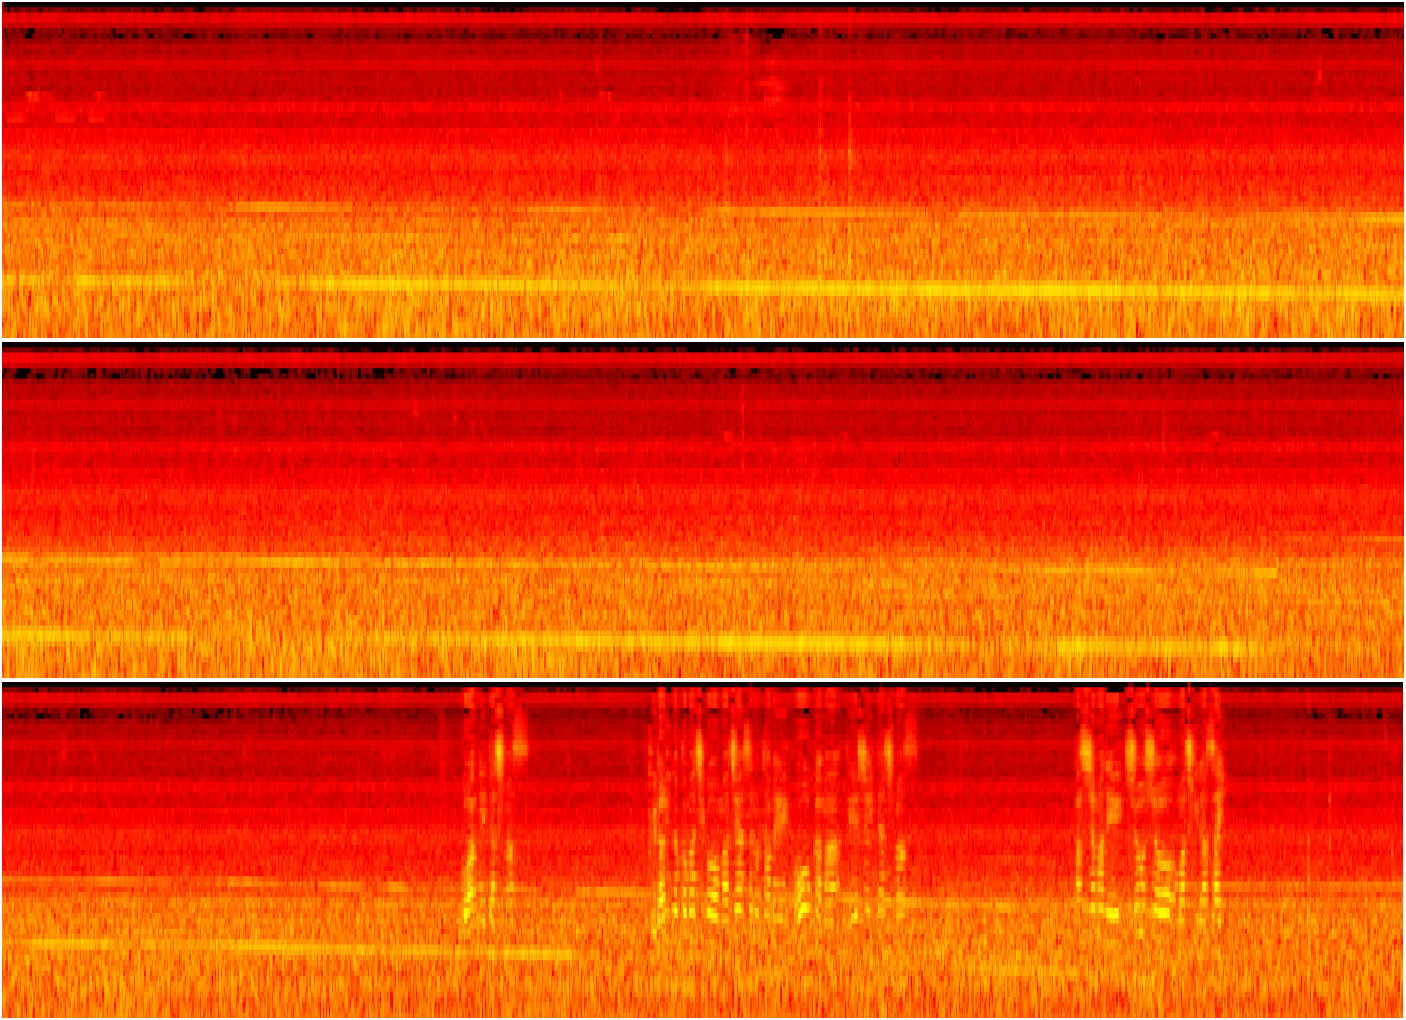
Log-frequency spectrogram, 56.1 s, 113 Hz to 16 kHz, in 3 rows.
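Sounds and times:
train wheels rumbling on rail: 0.0s - 51.9s, 53.8s - 56.0s
low motor hum: 0.0s - 56.0s.

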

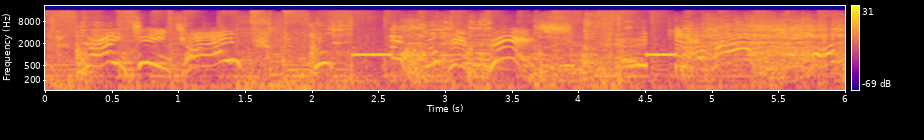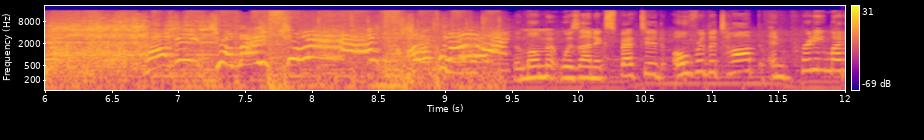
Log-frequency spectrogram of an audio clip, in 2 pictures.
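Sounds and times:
dishes crashing and shattering: 2.6s - 7.8s
women shouting: 6.8s - 9.5s.

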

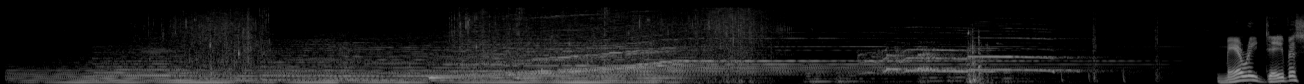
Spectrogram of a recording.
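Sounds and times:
rising swell of music: 0.4s - 9.0s
rooster crowing: 8.4s - 11.0s.

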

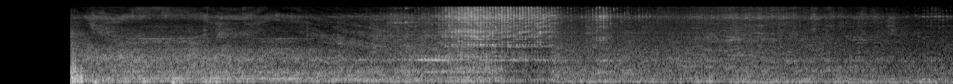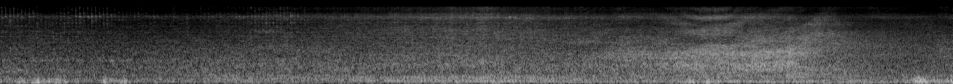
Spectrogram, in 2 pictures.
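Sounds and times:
road traffic rumble: 0.7s - 19.0s.

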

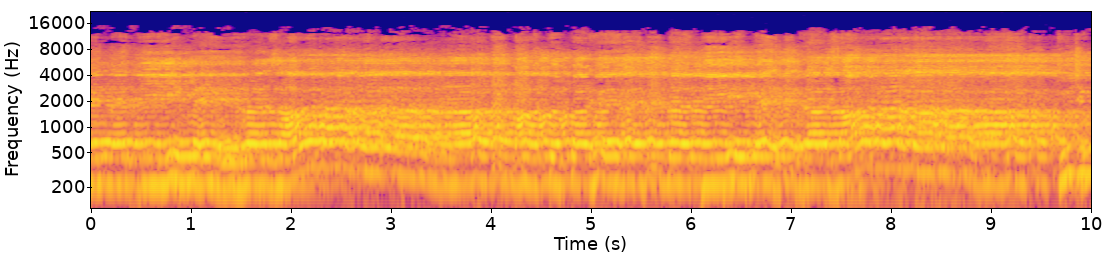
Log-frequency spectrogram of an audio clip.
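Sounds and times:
man singing over public address: 0.0s - 10.0s.

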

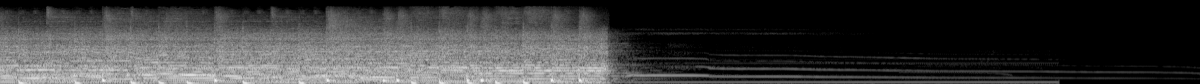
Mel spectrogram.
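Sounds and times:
electric guitar tones bending down: 0.0s - 6.4s
low amplifier hum: 0.0s - 10.6s.

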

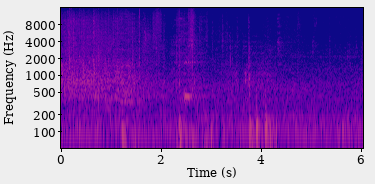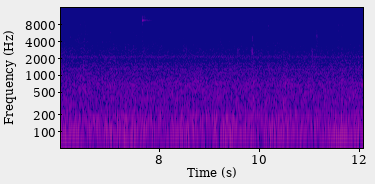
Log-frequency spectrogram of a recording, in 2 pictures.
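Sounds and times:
audience applause: 0.0s - 2.2s.

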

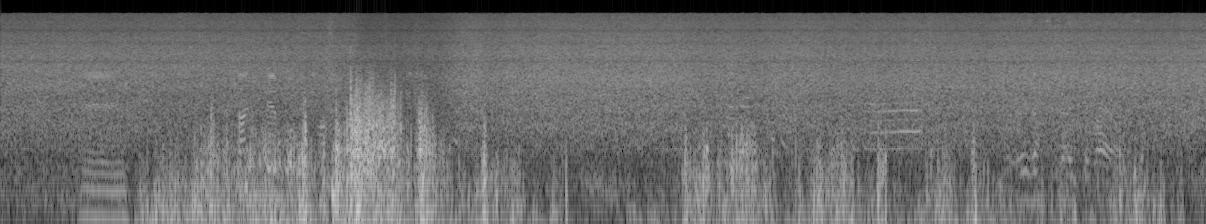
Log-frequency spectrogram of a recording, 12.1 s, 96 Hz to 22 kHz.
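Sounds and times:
waterfall rushing: 0.0s - 12.0s
wind on microphone: 0.9s - 12.0s.

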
